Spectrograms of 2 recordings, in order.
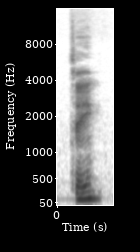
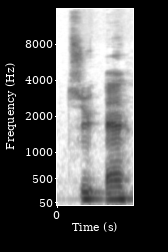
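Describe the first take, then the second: First: It is shortened to one brief syllable. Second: It is said as two full separate words. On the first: This is the shortened spoken form. "devient t" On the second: This is the standard written form. "tu es devient"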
